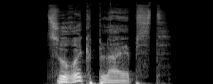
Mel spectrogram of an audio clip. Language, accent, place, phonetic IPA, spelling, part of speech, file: German, Germany, Berlin, [t͡suˈʁʏkˌblaɪ̯pst], zurückbleibst, verb, De-zurückbleibst.ogg
- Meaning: second-person singular dependent present of zurückbleiben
